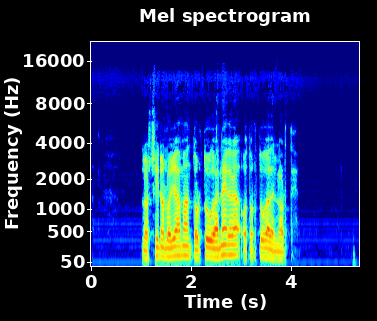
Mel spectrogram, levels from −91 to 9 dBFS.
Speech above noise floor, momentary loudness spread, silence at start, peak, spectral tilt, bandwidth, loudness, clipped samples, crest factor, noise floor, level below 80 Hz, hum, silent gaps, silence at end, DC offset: 53 dB; 10 LU; 1 s; -2 dBFS; -7.5 dB/octave; 13 kHz; -16 LUFS; under 0.1%; 16 dB; -69 dBFS; -54 dBFS; none; none; 1.45 s; under 0.1%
